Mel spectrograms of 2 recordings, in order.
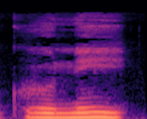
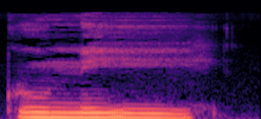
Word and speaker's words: gune: Well, the Greek for wife is gune, or guni, G-U-N-E, long E, guni.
